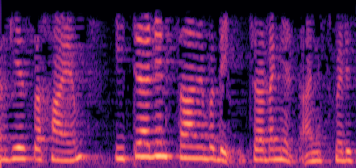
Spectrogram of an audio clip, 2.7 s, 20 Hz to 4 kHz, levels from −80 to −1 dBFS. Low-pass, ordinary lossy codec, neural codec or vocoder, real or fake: 3.6 kHz; none; none; real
